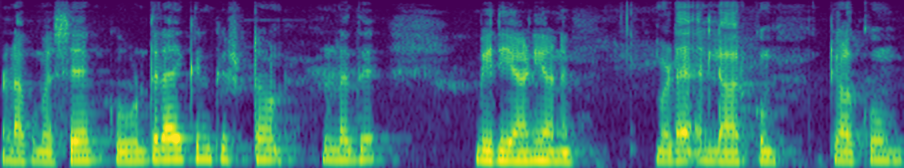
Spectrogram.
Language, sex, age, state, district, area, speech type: Malayalam, female, 30-45, Kerala, Malappuram, rural, spontaneous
